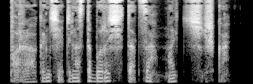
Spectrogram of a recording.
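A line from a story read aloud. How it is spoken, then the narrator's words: Creature's malicious hiss. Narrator (Russian): злобно прошипело существо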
